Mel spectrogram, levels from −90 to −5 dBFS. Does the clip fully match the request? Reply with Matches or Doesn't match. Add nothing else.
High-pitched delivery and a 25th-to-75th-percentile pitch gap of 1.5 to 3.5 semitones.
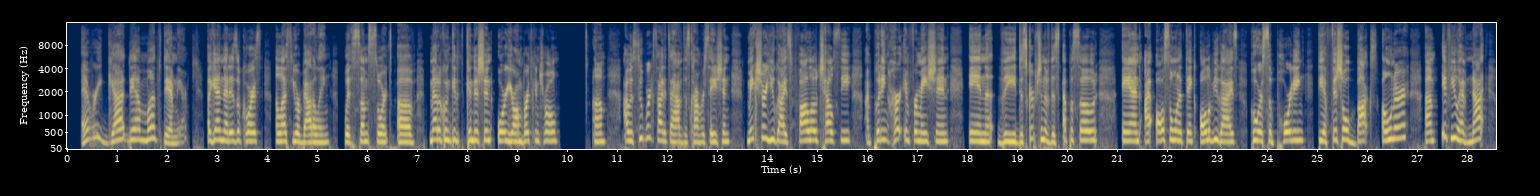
Matches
